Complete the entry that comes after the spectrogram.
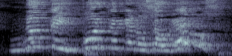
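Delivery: high desperate cry; panicked plea. Acted. Disciples cry out to sleeping Jesus, desperate and high. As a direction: plead as if the boat is going down.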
